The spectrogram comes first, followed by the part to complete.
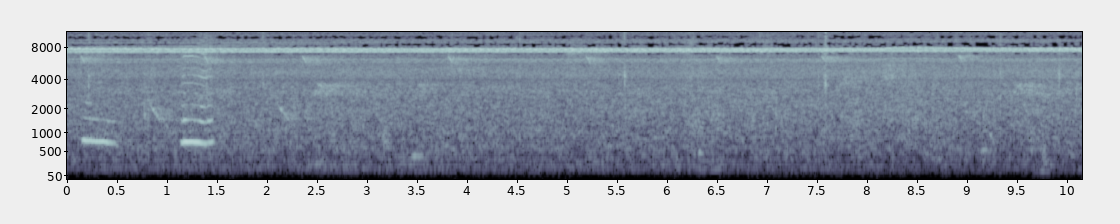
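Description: Outdoor forest ambience: a steady high-pitched insect drone, with two short, clear calls about a second apart near the start from an unseen animal.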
